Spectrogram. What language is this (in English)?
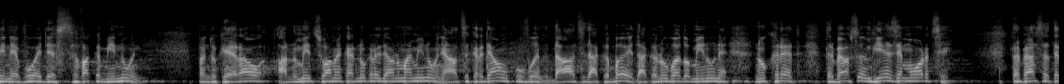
Romanian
